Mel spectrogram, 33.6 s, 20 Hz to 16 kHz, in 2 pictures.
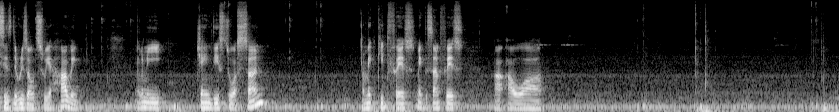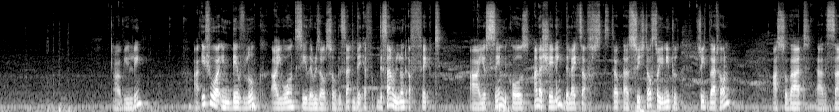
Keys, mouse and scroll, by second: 1.2 `, 2.9 scroll down 2, 3.1 `, 4.1 g, 4.6 click, 6.3 click, 7.4 r, 12.9 right click, 13.1-13.9 scroll down 1, 14.0 r, 14.6-19.1 middle drag, 16.3 click, 16.5 `, 17.8 r, 19.2 click, 19.4 `, 20.6-20.9 scroll up 1, 22.8 `, 23.9 r, 26.3 click, 26.8 alt+a, 27.5-33.0 drag, 31.8 `, 33.2 `.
